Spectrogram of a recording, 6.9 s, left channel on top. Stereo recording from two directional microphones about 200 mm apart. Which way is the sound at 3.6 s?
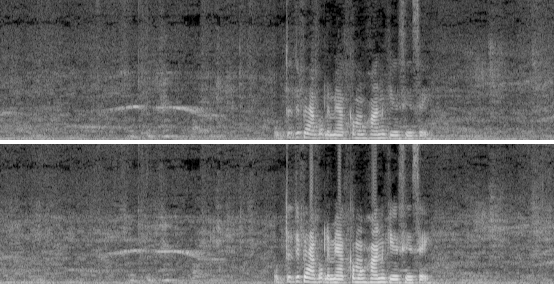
30° right (ahead or behind).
